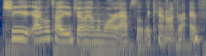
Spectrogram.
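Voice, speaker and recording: A woman's voice: lowish voice, expressive, a little fast, faint music behind. A woman playing a tabletop roleplaying game, chatting and improvising in a playful, mock-grand way. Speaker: player in actual play podcast.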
